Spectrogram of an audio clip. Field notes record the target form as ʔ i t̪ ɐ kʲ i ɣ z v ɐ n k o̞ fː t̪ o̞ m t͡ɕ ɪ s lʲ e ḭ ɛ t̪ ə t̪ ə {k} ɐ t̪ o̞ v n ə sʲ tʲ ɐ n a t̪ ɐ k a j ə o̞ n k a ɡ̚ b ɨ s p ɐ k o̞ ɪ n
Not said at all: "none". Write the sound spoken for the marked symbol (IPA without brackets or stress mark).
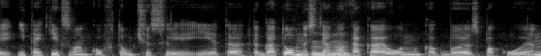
ɡ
